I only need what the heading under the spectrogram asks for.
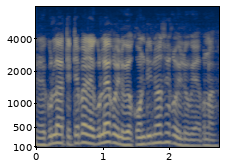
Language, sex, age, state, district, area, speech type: Assamese, male, 18-30, Assam, Lakhimpur, rural, spontaneous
